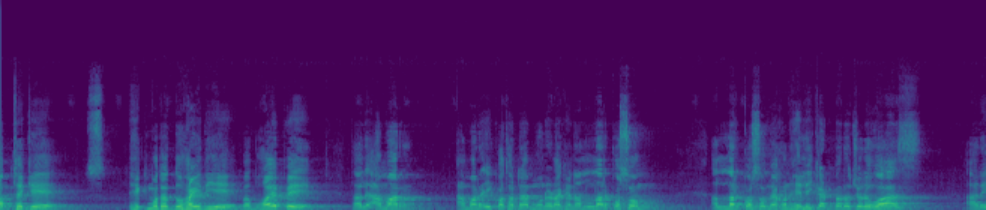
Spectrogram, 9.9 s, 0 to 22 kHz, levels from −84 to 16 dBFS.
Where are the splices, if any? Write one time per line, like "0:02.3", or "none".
none

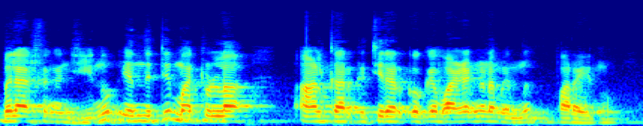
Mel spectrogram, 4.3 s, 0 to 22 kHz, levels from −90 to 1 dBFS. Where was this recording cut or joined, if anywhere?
none

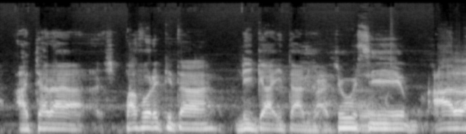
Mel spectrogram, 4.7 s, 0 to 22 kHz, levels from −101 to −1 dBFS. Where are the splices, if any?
0:03.2

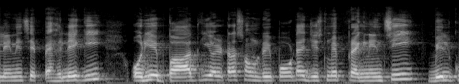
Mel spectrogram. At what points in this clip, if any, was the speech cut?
none

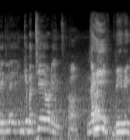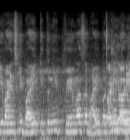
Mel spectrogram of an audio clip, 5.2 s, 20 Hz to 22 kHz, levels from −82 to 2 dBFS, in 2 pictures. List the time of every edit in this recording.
none

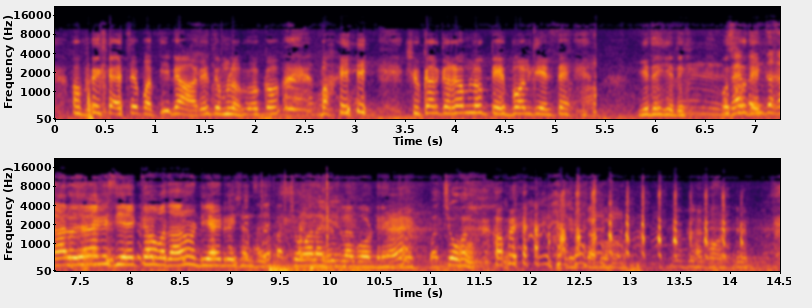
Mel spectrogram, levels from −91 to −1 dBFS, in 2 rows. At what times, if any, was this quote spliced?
0:05.4

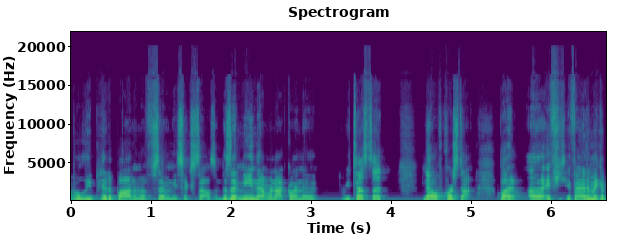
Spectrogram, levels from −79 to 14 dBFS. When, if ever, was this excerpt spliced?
none

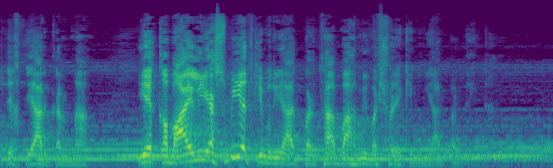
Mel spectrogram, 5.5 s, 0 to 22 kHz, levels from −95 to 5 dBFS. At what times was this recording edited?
none

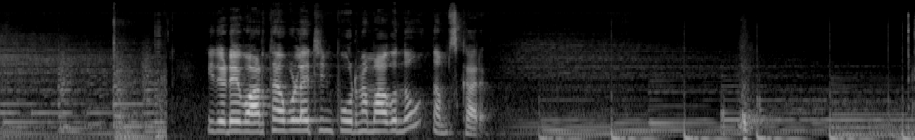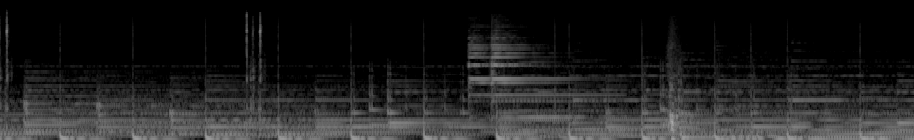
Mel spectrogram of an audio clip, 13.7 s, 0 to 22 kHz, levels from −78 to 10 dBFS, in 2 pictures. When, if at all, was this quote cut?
none

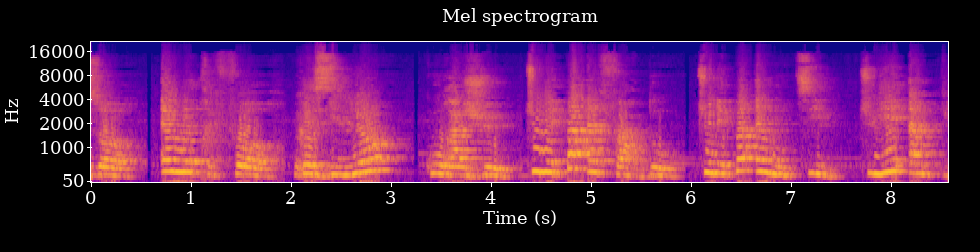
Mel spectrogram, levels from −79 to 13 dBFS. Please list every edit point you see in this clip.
none

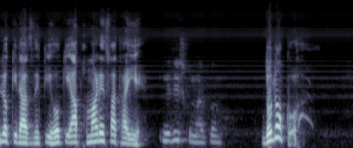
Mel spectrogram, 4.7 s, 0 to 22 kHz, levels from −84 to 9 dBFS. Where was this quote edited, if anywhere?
none

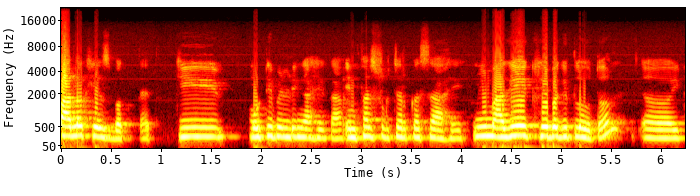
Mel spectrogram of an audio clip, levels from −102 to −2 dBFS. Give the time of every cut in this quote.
0:02.8
0:04.0

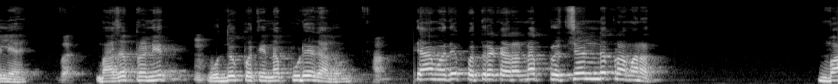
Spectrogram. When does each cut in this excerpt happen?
0:04.1

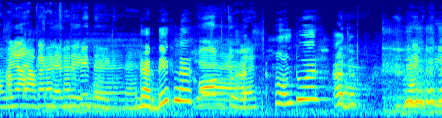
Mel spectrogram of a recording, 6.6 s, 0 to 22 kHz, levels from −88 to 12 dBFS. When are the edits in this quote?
none

